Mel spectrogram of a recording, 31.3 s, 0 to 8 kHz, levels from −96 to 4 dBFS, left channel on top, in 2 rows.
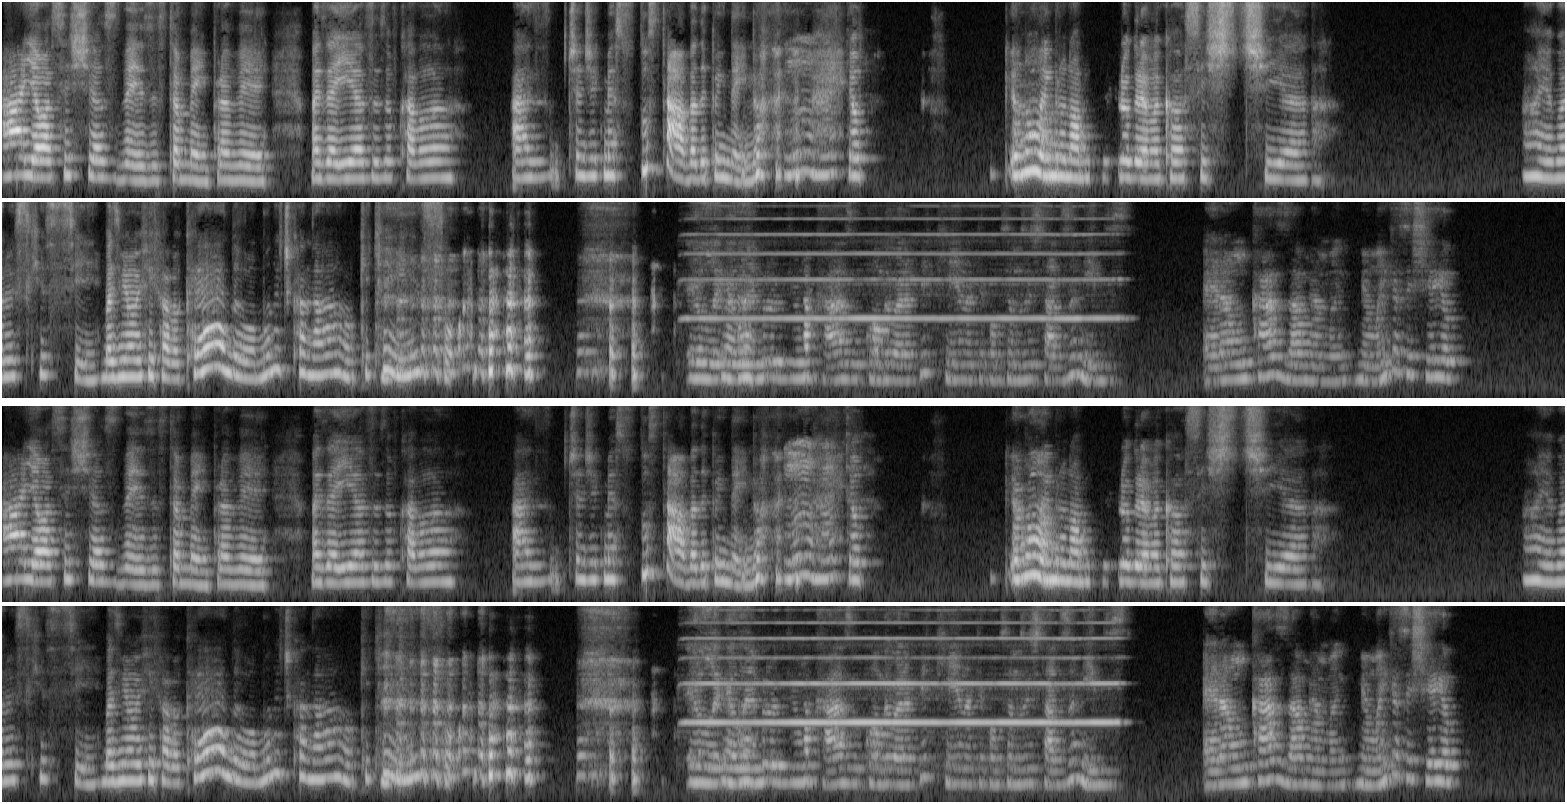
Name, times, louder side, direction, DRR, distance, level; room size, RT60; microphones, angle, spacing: voice 1, 0.0-4.6 5.1-7.8 8.1-8.6 10.0-10.9 11.2-13.2 15.2-20.1 20.5-21.0 21.7-22.0 22.8-23.1 23.6-23.7 24.3-24.5, left 5 dB, 40° left, 0.4 m, -24 dB
voice 2, 7.8-8.6 10.1-10.6 19.4-20.5 21.4-22.0 22.5-26.9 27.6-30.1, right 2 dB, 50° right, 1.9 m, -32 dB
Bowed string instrument, 22.4-26.8, right 8 dB, 20° right, 0.7 m, -29 dB
11.0 x 4.2 x 3.0 m
head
